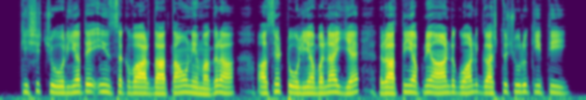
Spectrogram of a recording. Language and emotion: Dogri, fearful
